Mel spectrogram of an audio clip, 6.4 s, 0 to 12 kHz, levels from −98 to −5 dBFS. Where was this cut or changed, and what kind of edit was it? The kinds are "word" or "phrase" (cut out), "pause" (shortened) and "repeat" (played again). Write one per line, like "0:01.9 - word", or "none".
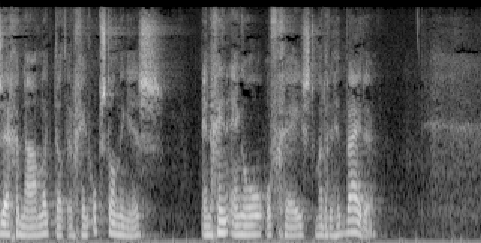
0:04.4 - phrase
